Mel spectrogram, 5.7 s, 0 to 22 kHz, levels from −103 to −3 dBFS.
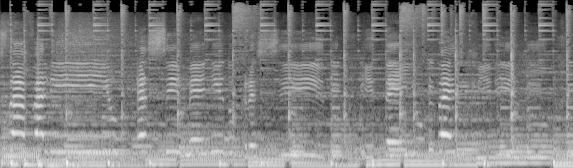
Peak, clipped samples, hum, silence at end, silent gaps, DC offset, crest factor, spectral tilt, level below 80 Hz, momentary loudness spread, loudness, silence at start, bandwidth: -2 dBFS; under 0.1%; none; 0 s; none; under 0.1%; 18 dB; -4.5 dB/octave; -30 dBFS; 5 LU; -19 LUFS; 0 s; over 20 kHz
